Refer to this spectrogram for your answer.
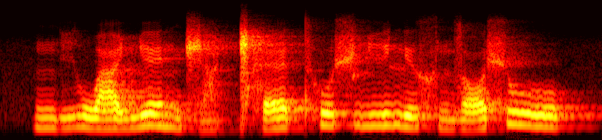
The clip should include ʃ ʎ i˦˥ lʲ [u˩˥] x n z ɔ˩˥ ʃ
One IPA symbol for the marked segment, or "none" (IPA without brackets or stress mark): ɯ˩˥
